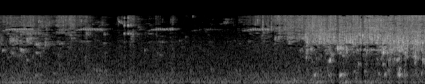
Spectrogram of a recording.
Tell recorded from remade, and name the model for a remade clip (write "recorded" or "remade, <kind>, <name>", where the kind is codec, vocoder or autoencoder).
recorded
